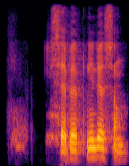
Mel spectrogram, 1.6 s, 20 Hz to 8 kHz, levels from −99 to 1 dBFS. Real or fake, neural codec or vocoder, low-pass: fake; vocoder, 44.1 kHz, 80 mel bands, Vocos; 7.2 kHz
